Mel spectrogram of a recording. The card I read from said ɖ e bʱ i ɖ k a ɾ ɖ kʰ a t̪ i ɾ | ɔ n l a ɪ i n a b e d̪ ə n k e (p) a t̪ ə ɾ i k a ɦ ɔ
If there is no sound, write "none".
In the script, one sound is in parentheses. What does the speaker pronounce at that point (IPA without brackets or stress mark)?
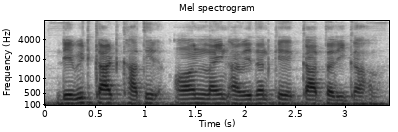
k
